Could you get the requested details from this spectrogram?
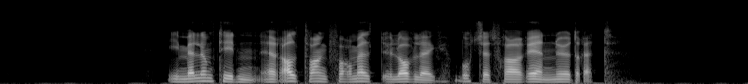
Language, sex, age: Norwegian, male, 36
